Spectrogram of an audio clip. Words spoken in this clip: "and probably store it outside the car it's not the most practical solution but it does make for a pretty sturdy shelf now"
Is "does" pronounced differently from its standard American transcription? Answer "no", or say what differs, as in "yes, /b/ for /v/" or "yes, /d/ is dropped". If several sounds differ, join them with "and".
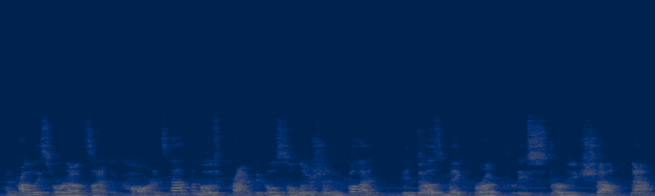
no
